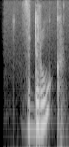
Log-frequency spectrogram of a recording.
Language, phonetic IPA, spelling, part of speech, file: Russian, [vdruk], вдруг, adverb, Ru-вдруг.ogg
- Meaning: 1. suddenly, all of a sudden 2. what if, in case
